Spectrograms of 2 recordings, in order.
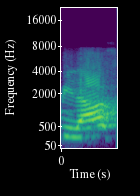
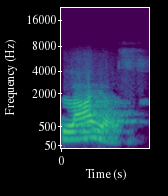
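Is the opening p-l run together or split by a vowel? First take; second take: split; run together. First: A vowel splits the p and l sounds. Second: The p and l run together without a vowel. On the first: The speaker calls it wrong. "उसको हम पिलास ही बोलते हैं" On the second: The speaker calls it right. "ये है प्लायर्स"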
